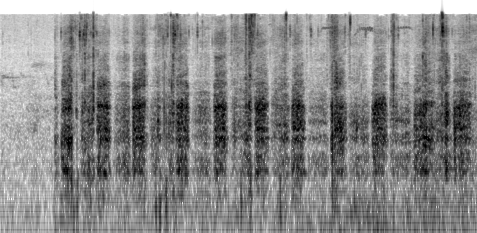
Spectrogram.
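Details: Duke, a heavyweight American Bulldog with odd-coloured eyes from heterochromia, described as a gentle giant, pants rapidly and rhythmically after a brief quiet start, about two to three breaths per second, each a breathy rasp.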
